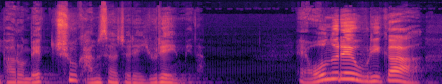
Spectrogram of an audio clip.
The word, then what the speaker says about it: 맥추: 예, 우리 맥주 감사절 우리 발음을 잘 하셔야 돼요. 맥주 그러시면 안 됩니다. 맥추 감사절, 보리를 추수하고 드리는 그런 감사절기입니다.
